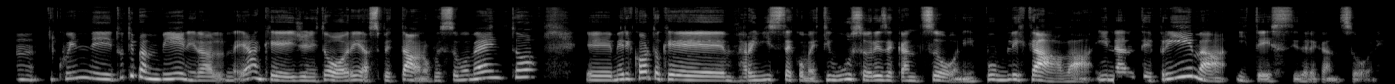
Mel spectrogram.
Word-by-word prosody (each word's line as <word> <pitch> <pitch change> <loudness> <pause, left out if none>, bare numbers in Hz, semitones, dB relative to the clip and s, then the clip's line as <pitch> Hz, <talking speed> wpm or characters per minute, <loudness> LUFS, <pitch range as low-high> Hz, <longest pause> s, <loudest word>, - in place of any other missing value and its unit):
Mh, 220 0 -11
quindi 270 -2 -4
tutti 320 - -4
i - - -7
bambini 245 - +2
lal 185 +1 -4
e - - -4
anche 245 -7 -1
i 175 -3 +2
genitori 185 +2 -1
aspettavano 180 -4 +2
questo 180 +3 0
momento, 310 +9 -1 0.5
ehm, 195 -1 -2
mi 220 +3 -1
ricordo 270 +4 +1
che 195 -6 +4
riviste 200 +3 +2
come 160 - -6
TV, 205 +7 -3
sorrisi 200 -3 +1
e 190 - -3
canzoni 180 +2 0
pubblicava 210 -9 +2
in 215 0 -5
anteprima 210 - 0
i 185 -7 -11
testi 80 - -3
delle - - -10
canzoni 65 - -7
210 Hz, 130 wpm, -24 LUFS, 185-245 Hz, 0.5 s, che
